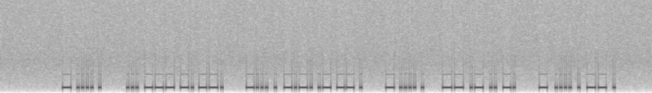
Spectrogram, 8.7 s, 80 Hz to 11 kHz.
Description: Morse code, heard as a keyed tone, hand-sent with a bug key, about 39 wpm, 770 Hz. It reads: THE SONG BECAME THE MAIN THEME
